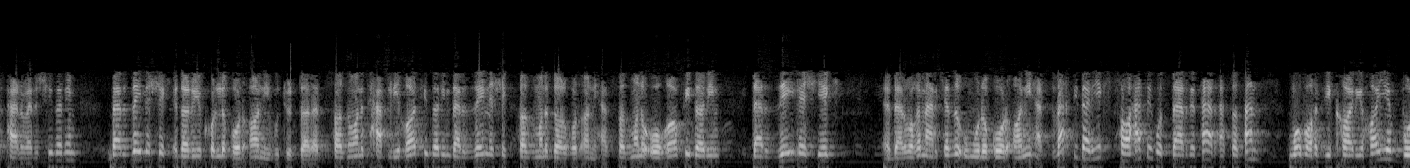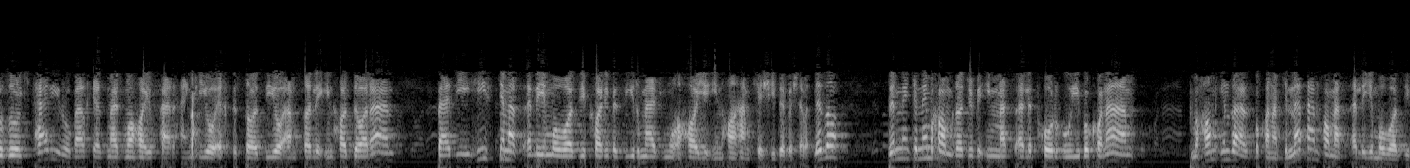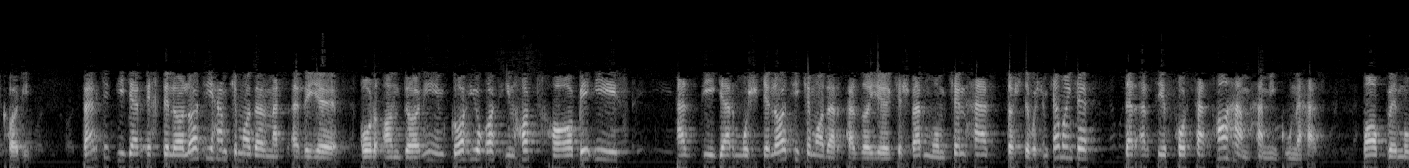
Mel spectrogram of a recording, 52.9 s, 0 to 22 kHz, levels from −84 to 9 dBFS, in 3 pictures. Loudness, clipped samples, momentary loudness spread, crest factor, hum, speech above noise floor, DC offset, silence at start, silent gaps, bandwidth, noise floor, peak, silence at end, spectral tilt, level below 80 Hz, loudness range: -21 LUFS; under 0.1%; 7 LU; 20 dB; none; 38 dB; under 0.1%; 0 s; none; 5.8 kHz; -59 dBFS; 0 dBFS; 0 s; -5 dB/octave; -62 dBFS; 2 LU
